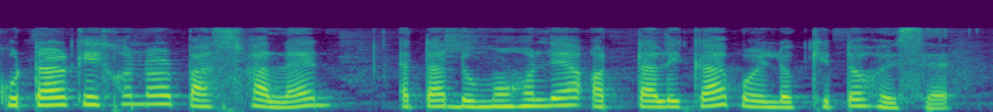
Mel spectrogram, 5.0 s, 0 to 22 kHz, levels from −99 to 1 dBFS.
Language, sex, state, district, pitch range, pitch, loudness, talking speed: Assamese, female, Assam, Kamrup Metropolitan, 200-255 Hz, 220 Hz, -16 LUFS, 95 wpm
